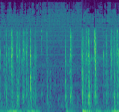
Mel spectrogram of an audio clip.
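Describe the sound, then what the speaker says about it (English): Bursts of typing on a computer keyboard, quick irregular key clicks in clusters separated by short pauses, fairly close and clear. "I see we're still typing"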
